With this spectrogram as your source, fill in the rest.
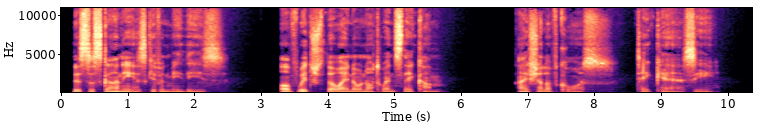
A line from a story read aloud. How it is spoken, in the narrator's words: said in his smoothest voice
